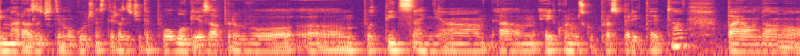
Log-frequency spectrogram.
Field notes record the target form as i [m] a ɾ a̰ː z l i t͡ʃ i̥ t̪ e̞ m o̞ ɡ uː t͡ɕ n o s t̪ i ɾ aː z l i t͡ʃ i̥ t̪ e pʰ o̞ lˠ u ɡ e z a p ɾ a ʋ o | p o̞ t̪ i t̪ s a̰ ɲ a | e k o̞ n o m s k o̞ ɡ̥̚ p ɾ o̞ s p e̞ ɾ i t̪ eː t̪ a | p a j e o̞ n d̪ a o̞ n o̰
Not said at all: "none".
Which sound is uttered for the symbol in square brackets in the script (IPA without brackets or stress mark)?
m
